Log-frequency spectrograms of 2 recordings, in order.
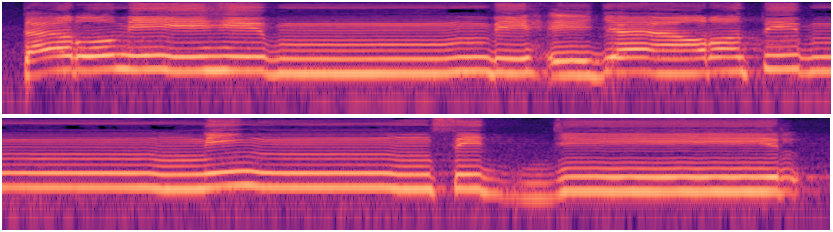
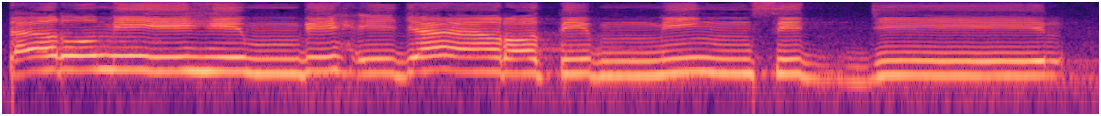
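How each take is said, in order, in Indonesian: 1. Bunyi sengau ditahan panjang dan tidak tergesa-gesa. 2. Bunyi sengau dipotong pendek dan dibaca tergesa-gesa. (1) "tahan suaranya, tidak boleh tergesa-gesa" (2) "Kita tidak boleh membaca seperti ini ... dibaca secara tergesa-gesa"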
